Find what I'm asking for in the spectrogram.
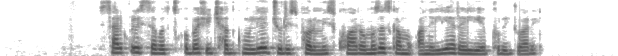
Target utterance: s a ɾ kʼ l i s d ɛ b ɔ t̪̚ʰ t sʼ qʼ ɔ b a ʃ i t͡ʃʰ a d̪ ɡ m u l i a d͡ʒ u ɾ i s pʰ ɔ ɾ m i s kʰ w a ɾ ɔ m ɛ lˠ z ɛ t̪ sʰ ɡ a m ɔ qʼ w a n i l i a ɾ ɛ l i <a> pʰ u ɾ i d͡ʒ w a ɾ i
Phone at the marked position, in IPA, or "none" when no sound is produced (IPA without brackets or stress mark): ɛ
